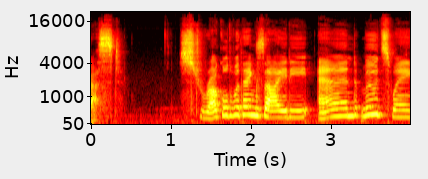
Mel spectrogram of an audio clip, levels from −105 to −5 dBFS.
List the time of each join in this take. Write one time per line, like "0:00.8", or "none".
none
